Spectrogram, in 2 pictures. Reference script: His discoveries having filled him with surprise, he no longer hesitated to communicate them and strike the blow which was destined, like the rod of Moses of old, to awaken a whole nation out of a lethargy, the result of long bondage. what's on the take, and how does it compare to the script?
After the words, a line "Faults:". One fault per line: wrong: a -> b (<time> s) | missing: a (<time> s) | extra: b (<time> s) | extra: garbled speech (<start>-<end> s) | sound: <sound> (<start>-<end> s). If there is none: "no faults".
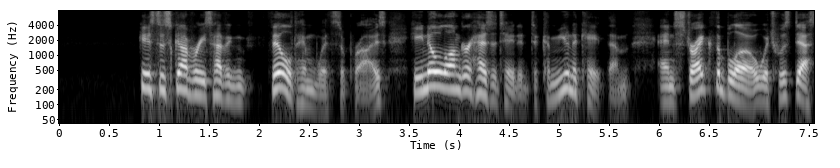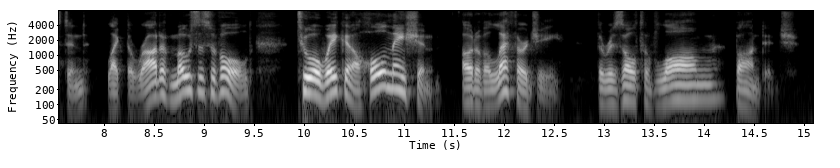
His discoveries having filled him with surprise, he no longer hesitated to communicate them and strike the blow which was destined, like the rod of Moses of old, to awaken a whole nation out of a lethargy, the result of long bondage.
Faults:
no faults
